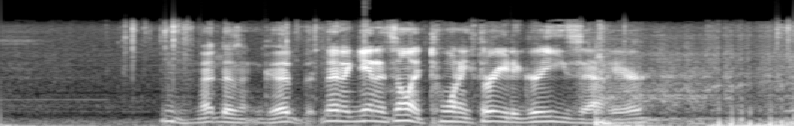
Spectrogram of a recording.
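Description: An engine cranks and sputters as it starts up.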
